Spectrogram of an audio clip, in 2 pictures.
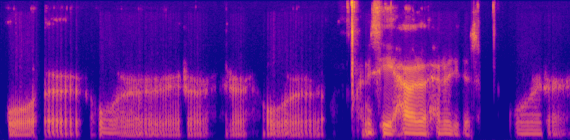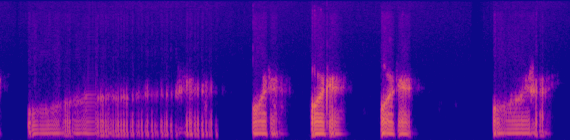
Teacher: especially to keep that tap instead of doing a regular d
